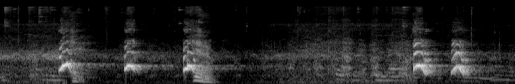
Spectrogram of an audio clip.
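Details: Dog barking in a home where a Greyhound attacks a screen alongside two Rottweilers named King and Prince Moose and a German Shepherd named Glacier: five sharp, harmonic barks, three in quick succession, then a pause, then two more close together.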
